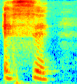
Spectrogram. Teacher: Esse vurğu ikincinin üzərində olacaq.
